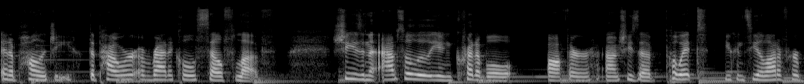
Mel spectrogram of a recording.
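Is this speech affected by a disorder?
No.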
